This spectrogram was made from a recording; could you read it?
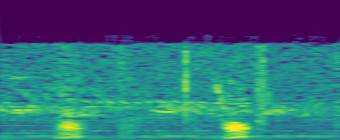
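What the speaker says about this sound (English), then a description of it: "What's that dog making such a fuss about?" A dog barks twice, about a second apart, moderately close against a low steady background hum.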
